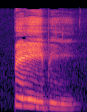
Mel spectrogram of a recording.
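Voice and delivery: usual speaking voice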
